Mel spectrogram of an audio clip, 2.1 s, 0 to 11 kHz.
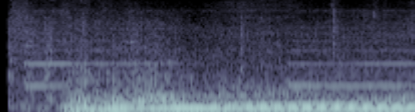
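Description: Dodge Hellcat's supercharged 6.2-litre V8 running at a steady idle, heard from inside the cabin.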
